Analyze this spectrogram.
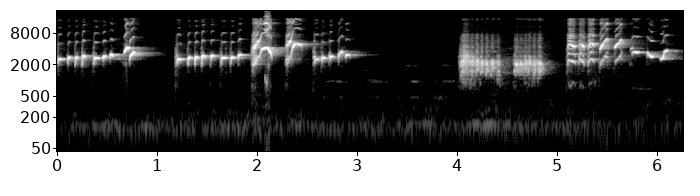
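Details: Singing greater green leafbird, a gacor lure for untrained young birds: trilled phrases of quick repeated whistles, sharp high flourishes, two buzzy rasping bursts, then a twittering closing run.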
